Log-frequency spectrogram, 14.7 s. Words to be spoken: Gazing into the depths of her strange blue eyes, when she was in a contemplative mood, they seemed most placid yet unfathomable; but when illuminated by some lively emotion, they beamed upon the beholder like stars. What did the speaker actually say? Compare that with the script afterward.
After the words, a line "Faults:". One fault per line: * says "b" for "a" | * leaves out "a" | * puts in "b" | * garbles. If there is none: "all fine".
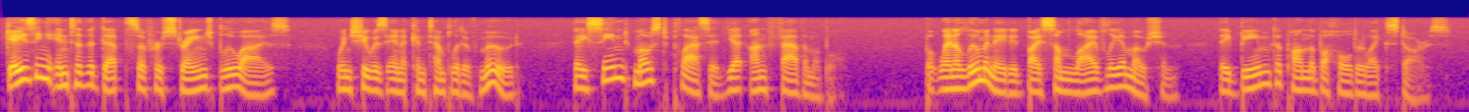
Gazing into the depths of her strange blue eyes, when she was in a contemplative mood, they seemed most placid yet unfathomable; but when illuminated by some lively emotion, they beamed upon the beholder like stars.
Faults:
all fine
